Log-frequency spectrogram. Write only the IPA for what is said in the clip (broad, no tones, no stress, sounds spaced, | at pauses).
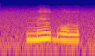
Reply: m ẽ l b o l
